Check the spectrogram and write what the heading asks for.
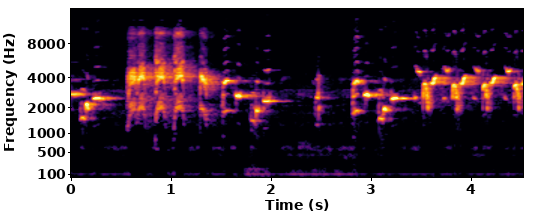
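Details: Sooty-headed bulbul singing aggressively at rival bulbuls: a loud rasping chatter followed by quick whistled chirps and a fast rising-and-falling series of notes.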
